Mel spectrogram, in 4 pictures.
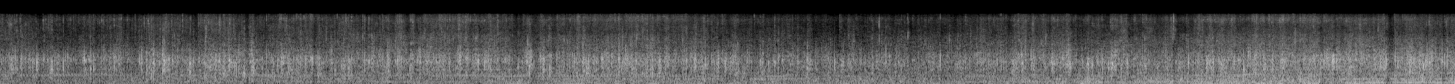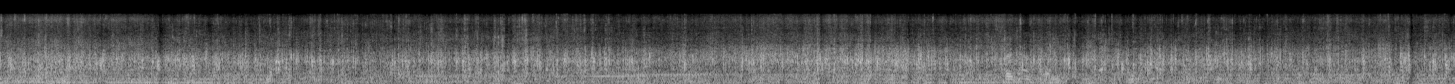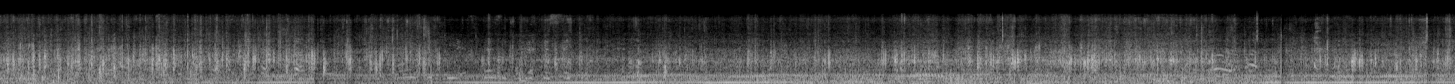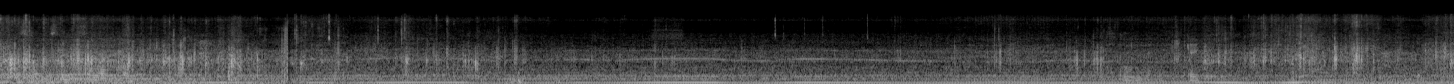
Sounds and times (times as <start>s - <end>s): Car: 0.0s - 58.1s
Speech: 24.5s - 25.7s, 31.6s - 32.4s, 33.0s - 34.9s, 41.1s - 41.8s, 43.8s - 45.0s, 54.7s - 55.8s.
